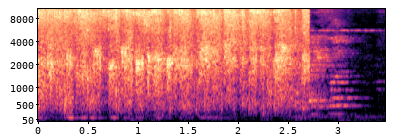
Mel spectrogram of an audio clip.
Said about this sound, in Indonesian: tepuk tangan untuk Bagas.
